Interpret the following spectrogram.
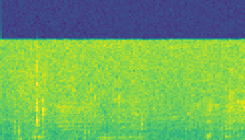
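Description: Quiet room background with a few faint, soft ticks near the start.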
